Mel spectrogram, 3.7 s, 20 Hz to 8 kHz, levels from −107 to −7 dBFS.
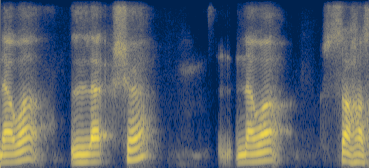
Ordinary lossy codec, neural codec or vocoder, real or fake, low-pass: Opus, 32 kbps; codec, 16 kHz in and 24 kHz out, 0.9 kbps, LongCat-Audio-Codec, fine tuned four codebook decoder; fake; 7.2 kHz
